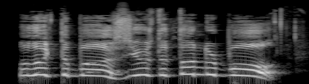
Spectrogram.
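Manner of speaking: very loud, very high battle-yell shout. Describing an anime episode, the speaker imitates the trainer yelling a command. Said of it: "the trainer yells".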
